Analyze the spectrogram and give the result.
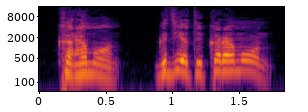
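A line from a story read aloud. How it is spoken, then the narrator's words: Shouted. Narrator (Russian): закричал Рейслин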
